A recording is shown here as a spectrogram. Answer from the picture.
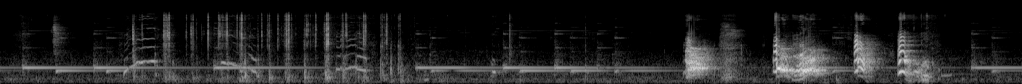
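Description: A two-note ding-dong doorbell chime rung over and over, with a pit bull answering it: short whining cries in the first half, then four loud barks about seven to nine seconds in.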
